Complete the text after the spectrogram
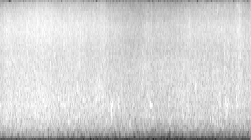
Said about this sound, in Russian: Он смотрит на огромные волны.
